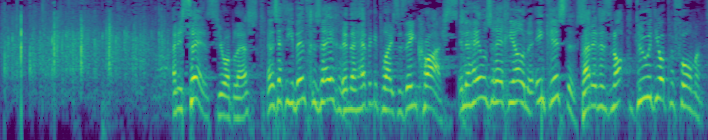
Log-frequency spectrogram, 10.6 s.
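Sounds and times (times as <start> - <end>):
audience applause: 0.0 - 2.8
speech: 2.6 - 10.6.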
